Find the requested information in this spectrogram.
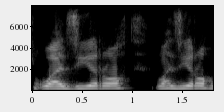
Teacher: ketika tamar butoh waqaf, maka ta berganti menjadi huruf H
